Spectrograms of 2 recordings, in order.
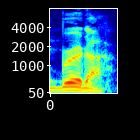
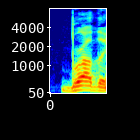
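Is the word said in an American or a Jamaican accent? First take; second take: Jamaican; American. First: It is said in a Jamaican accent. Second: It is said in a plain American accent. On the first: "in Jamaica, y'all say brother" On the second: "y'all don't even say brother"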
